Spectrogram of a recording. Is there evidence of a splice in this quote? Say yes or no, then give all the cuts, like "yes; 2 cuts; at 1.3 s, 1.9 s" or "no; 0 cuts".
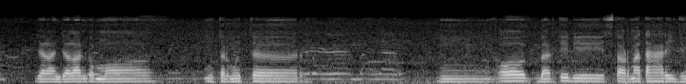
no; 0 cuts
